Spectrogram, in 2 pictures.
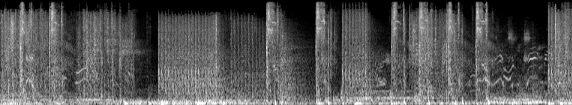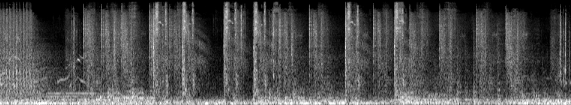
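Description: Dense gunfire in a Starfield space combat fight, with sustained bursts of shots and rattling automatic fire nearly throughout, loud and close, with brief lulls and occasional voices in between.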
